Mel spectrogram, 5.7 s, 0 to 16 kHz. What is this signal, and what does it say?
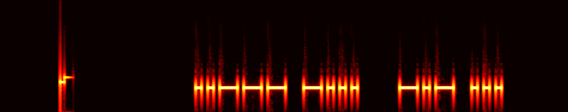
Morse code, heard as a keyed tone, about 20 wpm, 700 Hz. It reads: 2B KS
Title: Field Day Exchanges Encore - 20wpm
